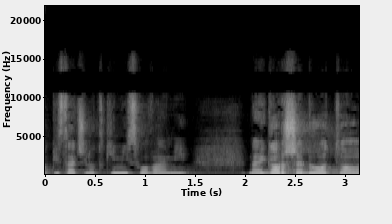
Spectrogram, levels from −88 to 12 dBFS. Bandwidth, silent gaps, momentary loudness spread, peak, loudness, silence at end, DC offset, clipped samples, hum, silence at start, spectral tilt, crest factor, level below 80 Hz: 16 kHz; none; 14 LU; -8 dBFS; -26 LUFS; 0 s; under 0.1%; under 0.1%; none; 0 s; -4 dB/octave; 20 dB; -60 dBFS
